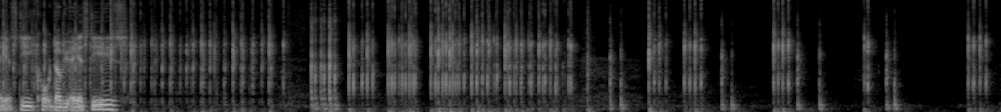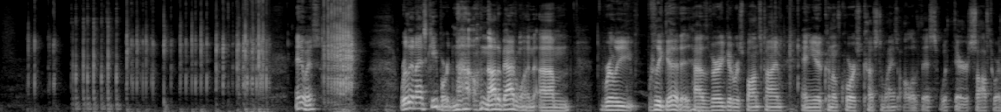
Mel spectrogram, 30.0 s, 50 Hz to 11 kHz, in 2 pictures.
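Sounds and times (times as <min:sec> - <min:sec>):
mechanical keyboard typing: 0:00.0 - 0:11.0, 0:11.6 - 0:13.5, 0:14.5 - 0:20.4, 0:26.4 - 0:27.2.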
